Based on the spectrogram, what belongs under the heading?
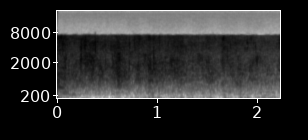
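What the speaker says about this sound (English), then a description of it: "A big round of applause again for Dr." Sustained audience applause at a medical oration honouring a psychiatrist, dense steady clapping from a large hall crowd, continuous and even throughout, with no speech over it.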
